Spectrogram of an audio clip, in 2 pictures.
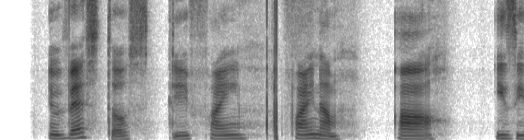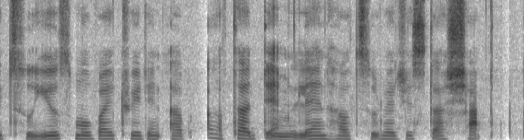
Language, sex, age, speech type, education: Nigerian Pidgin, female, 15-29, spontaneous, tertiary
